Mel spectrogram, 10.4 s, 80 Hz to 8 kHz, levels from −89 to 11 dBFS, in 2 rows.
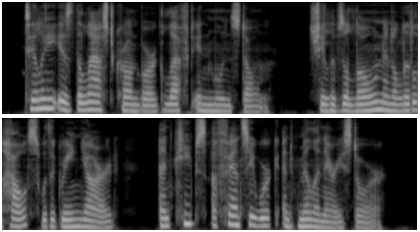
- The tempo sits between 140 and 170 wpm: Yes, average, 150 wpm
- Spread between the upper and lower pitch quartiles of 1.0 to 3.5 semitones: Yes, average, 2.9 semitones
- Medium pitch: Yes, medium, 180 Hz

